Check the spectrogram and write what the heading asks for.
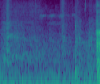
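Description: Quiet outdoor background, then, about one and a half seconds in, the steady swish of a long-handled wash brush scrubbing soapy water over a motorhome's side wall.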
